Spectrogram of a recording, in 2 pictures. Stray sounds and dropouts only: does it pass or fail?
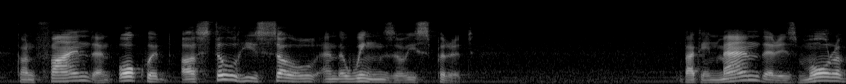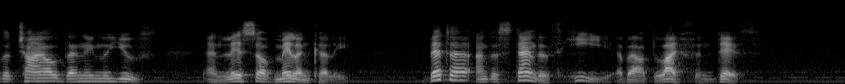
pass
